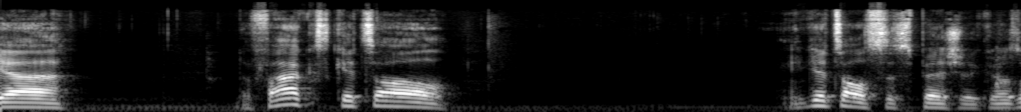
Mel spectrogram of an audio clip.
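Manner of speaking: plain reading voice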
